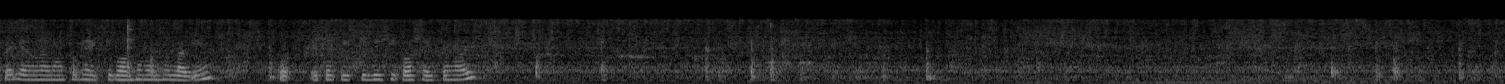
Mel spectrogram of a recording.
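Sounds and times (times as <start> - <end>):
curry sizzling in a pan: 0.0 - 15.0
spatula tapping and scraping pan: 2.3 - 2.9, 4.9 - 9.6, 12.5 - 15.0.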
